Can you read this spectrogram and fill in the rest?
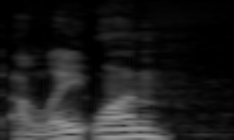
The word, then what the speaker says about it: Ale 81: I actually just came across some weird fucking regional soda called Ale 81, but they pronounce it a late one.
